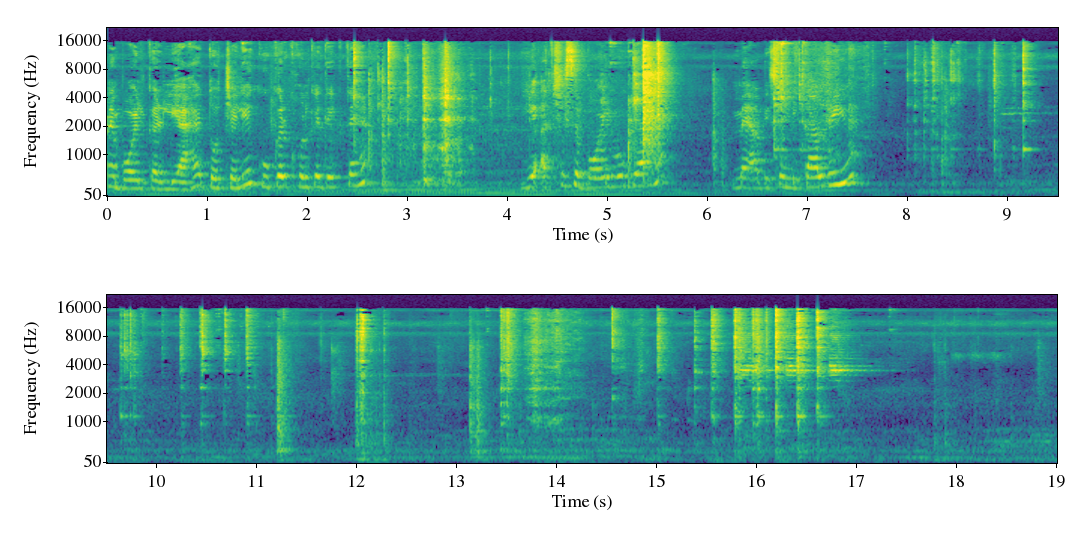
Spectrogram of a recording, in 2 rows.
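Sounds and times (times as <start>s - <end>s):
wire strainer scraping metal pot: 6.6s - 11.1s, 13.4s - 17.0s.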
